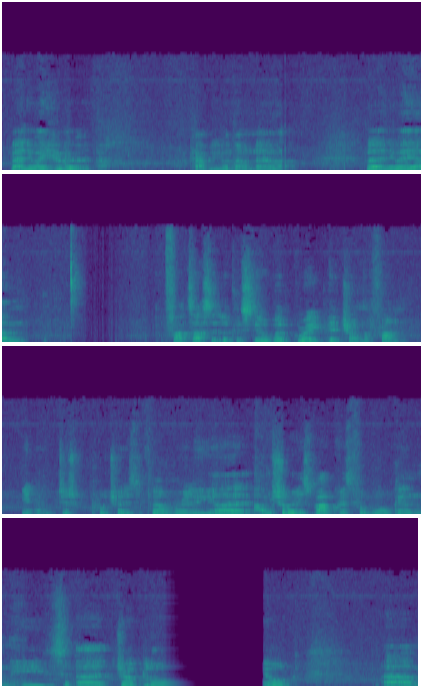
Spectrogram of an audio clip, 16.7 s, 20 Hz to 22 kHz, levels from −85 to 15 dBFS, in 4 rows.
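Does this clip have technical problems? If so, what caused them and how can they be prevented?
Yes. From 3.66 to 6.03 s the sound turns grainy, with distortion about 20 dB below the signal that follows its level, likely low bit depth without dither, consistent with rounding to about 7 bits. Keep full resolution and add dither whenever reducing bit depth.

From 14.19 to 15.19 s a fading buzz or hiss gives way to roughly 0.7 s of silence, and about one second of audio never returns. This is likely a long network dropout that the receiver concealed. Use a larger jitter buffer, redundancy or retransmission on unreliable links.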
